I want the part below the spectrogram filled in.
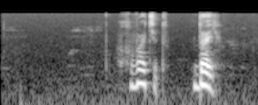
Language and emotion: Russian, angry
